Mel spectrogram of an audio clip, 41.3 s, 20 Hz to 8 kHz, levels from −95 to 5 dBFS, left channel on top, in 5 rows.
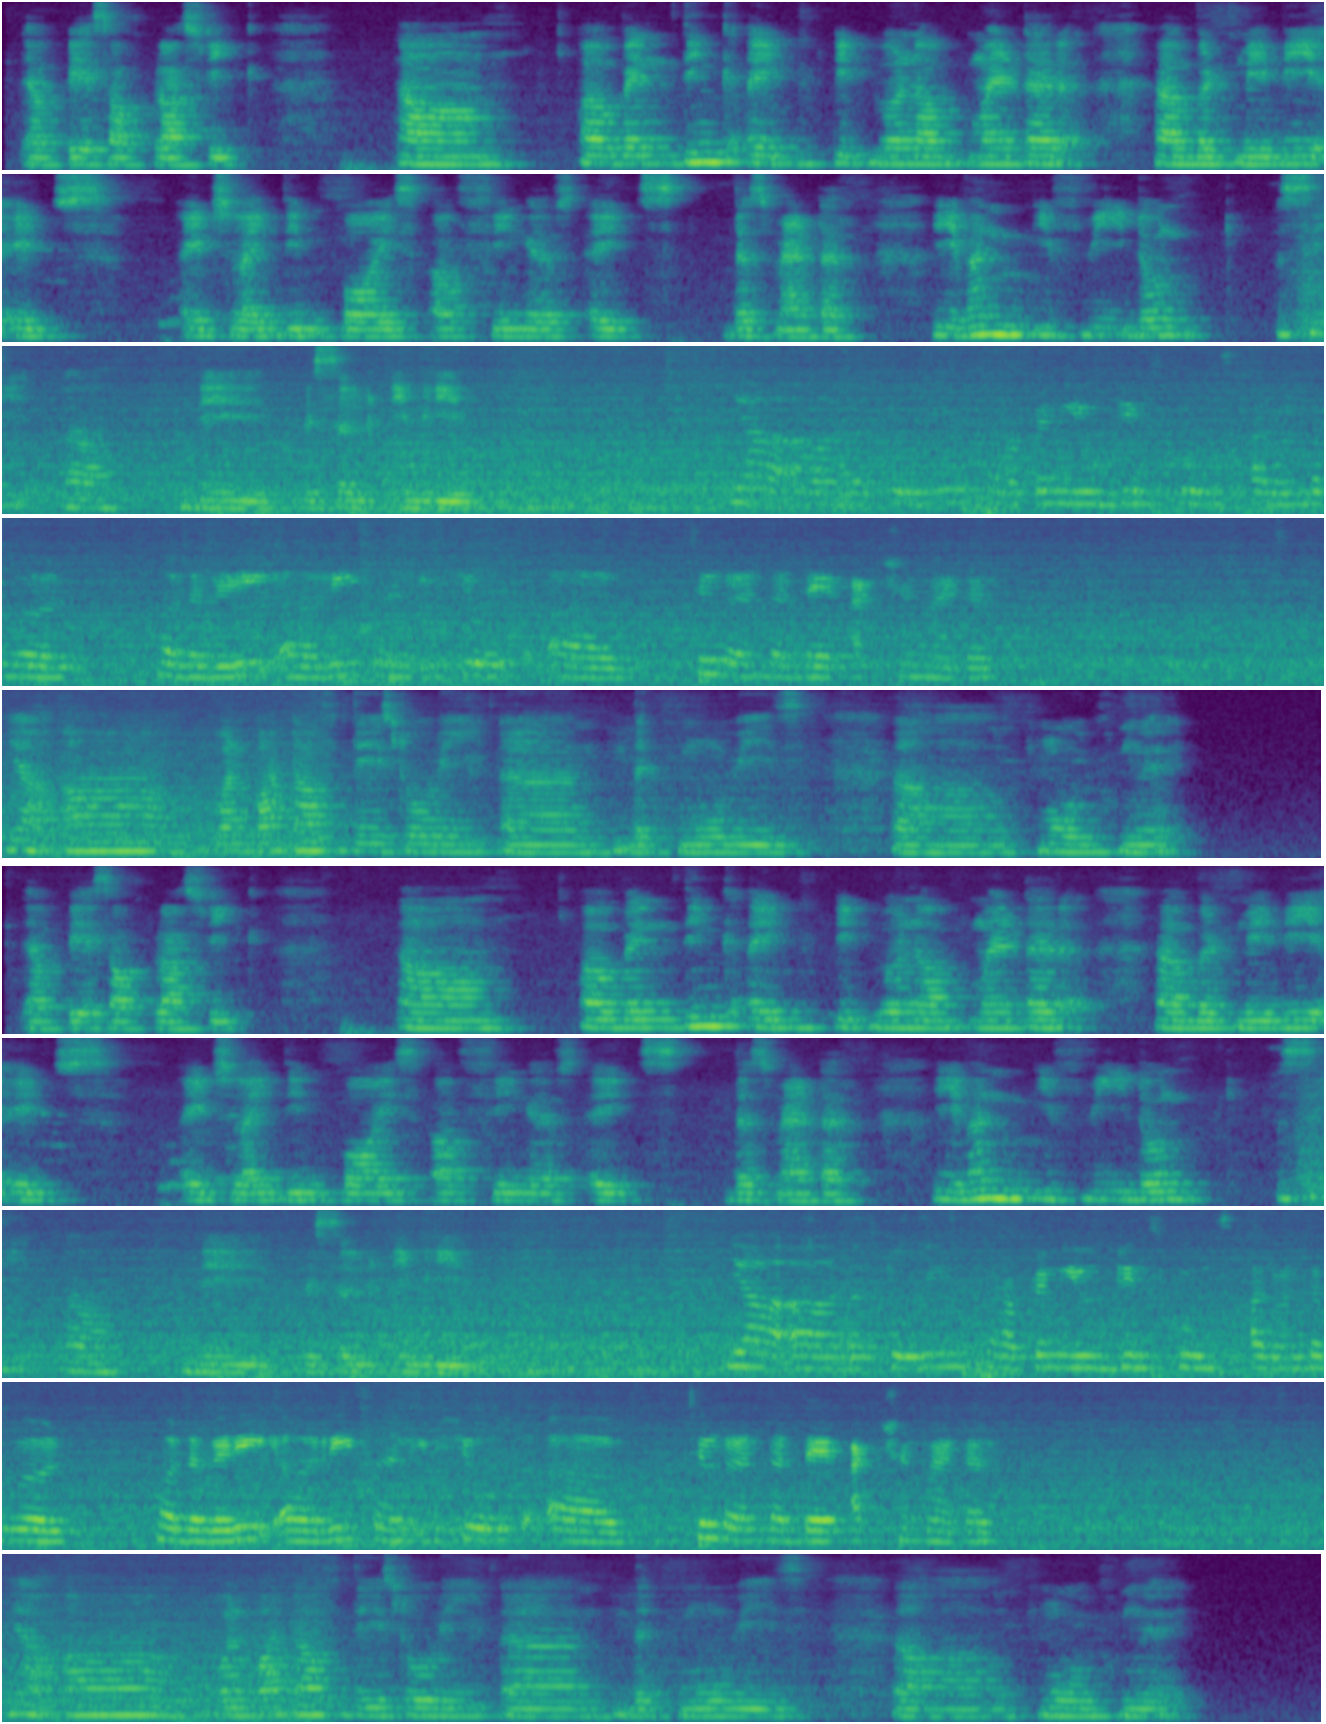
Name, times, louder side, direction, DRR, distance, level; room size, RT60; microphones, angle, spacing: voice 1, 0.1-1.5 1.7-2.0 2.5-3.2 3.6-9.0 9.4-12.5 12.8-15.7 16.2-17.3 17.6-19.8 33.0-40.4, left 1 dB, 70° left, 0.6 m, -24 dB
sound 1, 16.3-35.1, equal, 5° left, 0.6 m, -30 dB
voice 2, 21.0-25.2 25.7-28.7 29.1-31.0, right 5 dB, 40° right, 0.3 m, -22 dB
2.5 x 2.1 x 2.8 m
head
